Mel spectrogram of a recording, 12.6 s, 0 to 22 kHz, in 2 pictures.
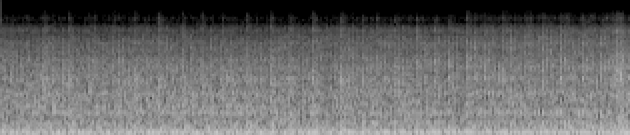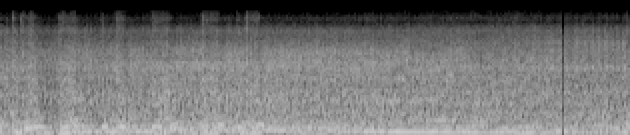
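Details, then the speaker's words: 1993 Polaris Sportsman ATV after carb cleaning to fix fuel leaking from bowl overflow vent, fuel petcock open and no leak heard: catches after brief crank, settles into steady even low rumble, no stumbling or surging; running normally. "I don't hear any fuel leaking, so we'll fire it up and see what happens here. So here we go. Oh. There we go."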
